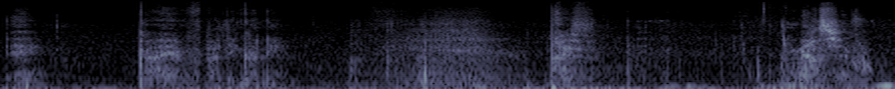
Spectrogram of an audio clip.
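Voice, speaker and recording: A man whispers over noticeable background noise. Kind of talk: whispered ASMR talk to camera. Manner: whispering, casual, self-deprecating.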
